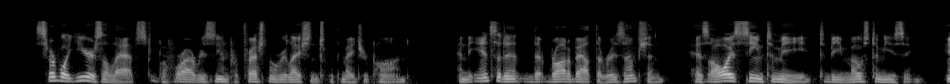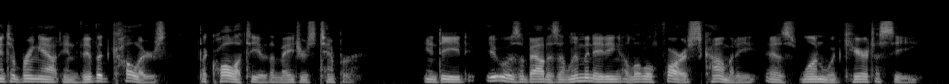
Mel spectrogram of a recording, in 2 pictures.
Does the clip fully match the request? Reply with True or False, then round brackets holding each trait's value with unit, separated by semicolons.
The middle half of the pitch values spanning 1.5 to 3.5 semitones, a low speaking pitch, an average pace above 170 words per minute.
True (2.9 semitones; 120 Hz; 180 wpm)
